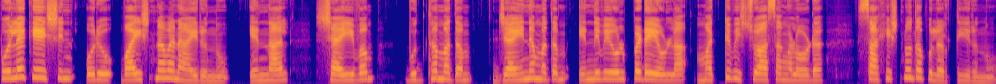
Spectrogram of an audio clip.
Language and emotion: Malayalam, neutral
